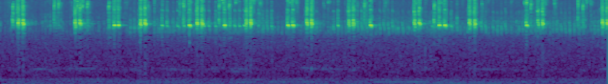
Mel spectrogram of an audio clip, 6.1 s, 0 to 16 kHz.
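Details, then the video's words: Live crickets chirping in short bright pulses, about two to three per second, each a quick high trill; steady rhythm with slight variation, no other sounds clear. "Live Crickets 60min "Natural Sound""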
